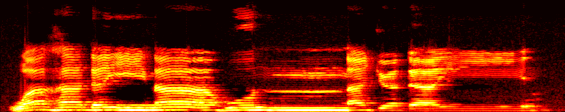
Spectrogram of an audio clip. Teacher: Nun tasydid dan juga mim tasydid itu bacaan gunnah. Jadi gunnah itu berdengung dan 3 ketukan.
